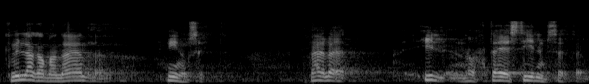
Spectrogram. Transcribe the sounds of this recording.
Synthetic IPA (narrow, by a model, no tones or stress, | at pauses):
kylːɑɡ̥ɑmɑnæen | miːnusejt̪ | pæːle | ilnot̪æjest̪iilmset̪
